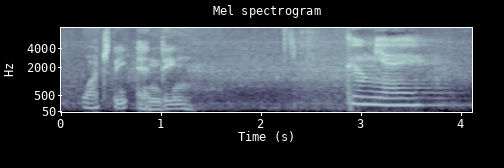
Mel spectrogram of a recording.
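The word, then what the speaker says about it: goumier: Gumier.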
